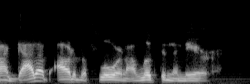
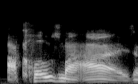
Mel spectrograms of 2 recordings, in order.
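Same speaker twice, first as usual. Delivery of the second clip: usual speaking voice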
